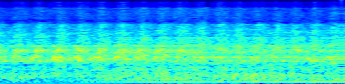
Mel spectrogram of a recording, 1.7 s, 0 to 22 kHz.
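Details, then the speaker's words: 2017 GAZelle Business with Evotec 2.7 petrol engine, 747 km, factory LPG, break-in on petrol. Even idle with a hard repetitive knock under the valve cover, a click at first; knock felt by hand, cause not found. "В районе клапанной крышки. Сперва был щелчок, и теперь вот такой жесткий тряк. Ставишь руку, чувствуется, как бьет под крышкой."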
